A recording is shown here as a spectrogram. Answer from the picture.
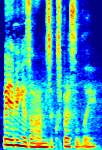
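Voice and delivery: plain reading voice

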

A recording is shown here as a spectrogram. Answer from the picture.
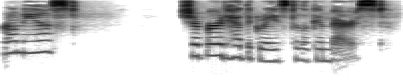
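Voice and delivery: ordinary delivery

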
